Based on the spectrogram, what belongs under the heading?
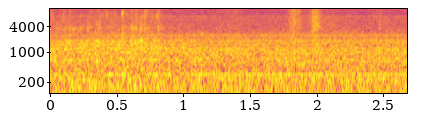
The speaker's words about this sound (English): Ah, the water's boiling. Now, pick up the kettle and pour the water into the cup. That's it. Pour the water into the cup.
